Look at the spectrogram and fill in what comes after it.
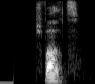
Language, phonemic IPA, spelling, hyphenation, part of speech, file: German, /ʃvaʁt͡s/, Schwarz, Schwarz, noun / proper noun, De-Schwarz.ogg
- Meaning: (noun) 1. black (colour) 2. sable; black in heraldry; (proper noun) a common surname transferred from the nickname; variant form Schwartz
